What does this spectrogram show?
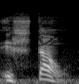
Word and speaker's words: estau: Pero pronuncian estao y escriben estau.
